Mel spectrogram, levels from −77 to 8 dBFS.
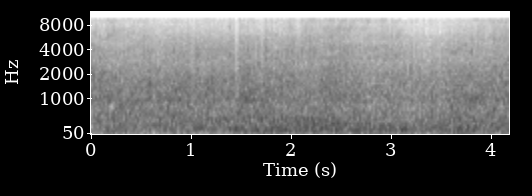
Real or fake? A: real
